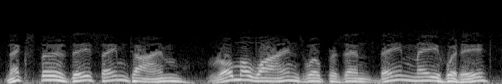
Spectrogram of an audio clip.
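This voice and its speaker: Animated man announcing on old radio. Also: a little high, slow, slightly rough. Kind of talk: formal 1940s radio announcing. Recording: noisy, phone-like old radio recording.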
